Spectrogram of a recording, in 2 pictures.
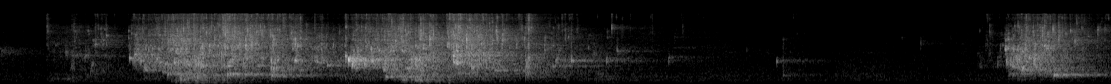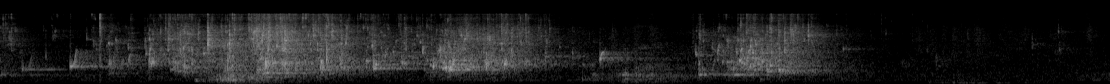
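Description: Hands scooping and splashing cold spring water from a shallow pool, in four splashy bursts of a few seconds each with short pauses between.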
